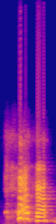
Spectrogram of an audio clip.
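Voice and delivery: quick high burst of laughter; high giggle. Acted. Laughing at the tenants' confusion, high giggle.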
